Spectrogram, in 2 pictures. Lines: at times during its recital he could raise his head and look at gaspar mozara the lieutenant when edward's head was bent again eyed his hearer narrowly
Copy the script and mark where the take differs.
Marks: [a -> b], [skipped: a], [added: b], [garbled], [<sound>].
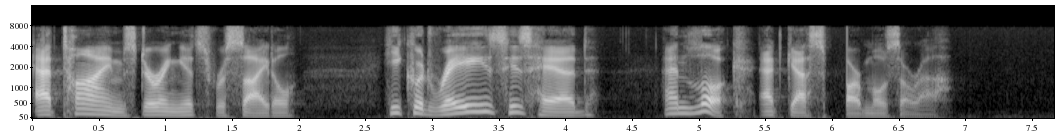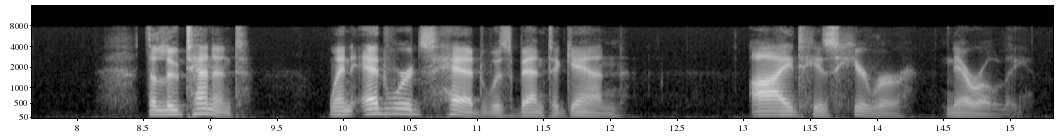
at times during its recital he could raise his head and look at gaspar [dropout] mozara the lieutenant when edward's head was bent again eyed his hearer narrowly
